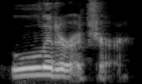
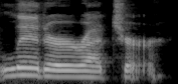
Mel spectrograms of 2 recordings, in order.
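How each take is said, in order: First: The first syllable is stressed, the second reduced. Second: All syllables get roughly equal stress. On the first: The speaker calls it right. "that second syllable really is reduced" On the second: The speaker calls it wrong. "kind of equal stress on a lot of the words"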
